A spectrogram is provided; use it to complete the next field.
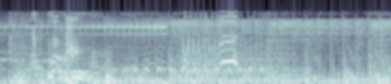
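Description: A loud, shrill Mortal Kombat video game shriek from a "nudality" move swoops downward in pitch, then a second high, wavering cry follows over a dense, noisy game soundtrack with scattered crashes.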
